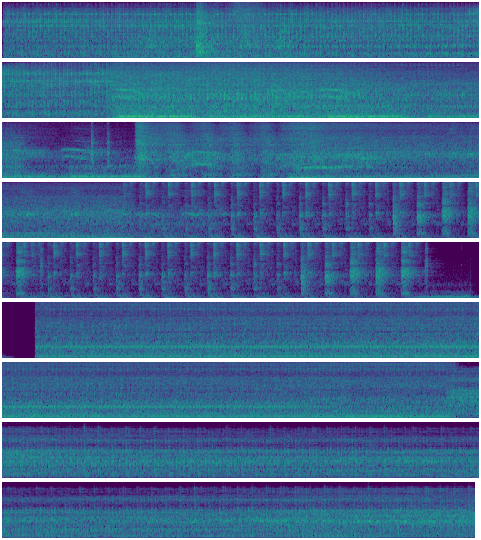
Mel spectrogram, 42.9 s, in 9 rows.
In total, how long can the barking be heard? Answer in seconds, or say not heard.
2 s.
